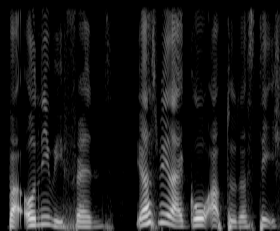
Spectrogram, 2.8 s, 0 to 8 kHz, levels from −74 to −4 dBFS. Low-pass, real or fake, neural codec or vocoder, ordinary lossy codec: none; real; none; none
